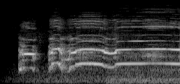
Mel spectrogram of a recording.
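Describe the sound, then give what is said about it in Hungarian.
A rooster crows once, loud: a short opening note, a brief break, then a long sustained call that holds steady to the end, with no other sounds around it. “Na, hát ezt is felvettétek volna nálunk is, a kakaskukorékolást, mert hogy képzeljétek el, hogy nekünk van egy kakasunk ott Balatonon,”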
